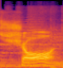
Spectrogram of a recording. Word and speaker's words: Shion: letter makes no sense the pronunciation is shown or i mean i don't know if the pitch accent is shown or shown whatever regardless of the pitch accent it doesn't have a white sound in there i'm salty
